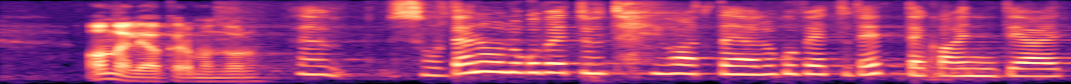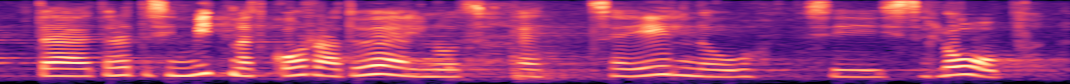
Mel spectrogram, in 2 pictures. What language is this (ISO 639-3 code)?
est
